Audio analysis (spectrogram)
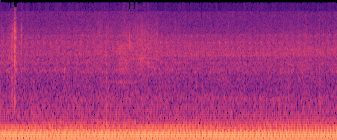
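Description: A supercar engine idles with a loud, steady low rumble throughout while it is put into gear, with no obvious revving.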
